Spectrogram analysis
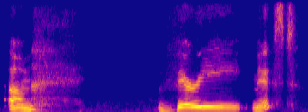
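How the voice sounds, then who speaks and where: A woman speaking as an author guest in a candid interview, halting and repeating phrases for emphasis. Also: medium pitch, fairly even intonation, a little mellow, clear, resonant tone, dry recording.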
